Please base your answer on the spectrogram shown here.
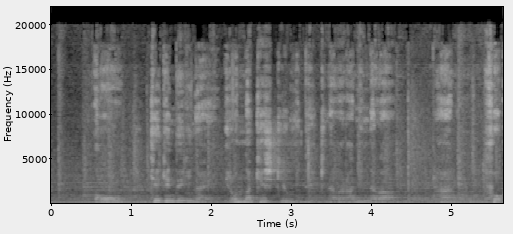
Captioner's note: speaking foreign language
